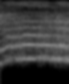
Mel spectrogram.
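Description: A goat bleat goes off from a radio soundboard button, one loud, sustained, wavering cry lasting under a second, played alone.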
